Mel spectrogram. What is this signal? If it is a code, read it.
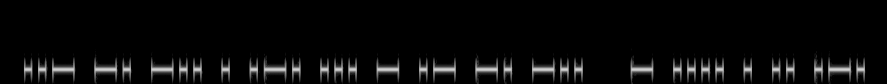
Morse code, heard as a keyed tone, about 17 wpm, 700 Hz. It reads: UNDERSTAND THEIR
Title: Sentences from Top 1000 Words - Review Part 3 - 17wpm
